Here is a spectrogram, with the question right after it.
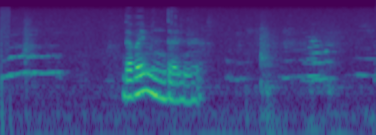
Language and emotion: Russian, neutral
